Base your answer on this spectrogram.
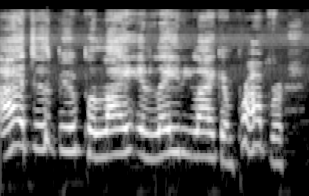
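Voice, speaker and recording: A woman talks at a moderate pace, her voice pitched high. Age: 60s. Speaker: heritage club ambassador. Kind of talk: casual interview chat. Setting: livestream.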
